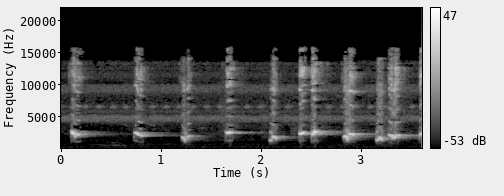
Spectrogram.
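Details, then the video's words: 'Garuda' style lure song of a sooty-headed bulbul: spaced, clear chirps that speed up toward the end into a tumbling run of slurred, rising and falling notes. "Pancingan trucuk garuda ropel,pancingan trucuk cepat garuda"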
